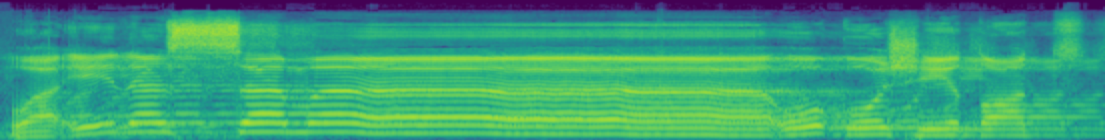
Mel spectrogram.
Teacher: mat wajib muttasil ya, yaitu pada kalimat as-sama'u, ma itu ada mat tabi'i, kemudian setelahnya ada hamzah yang berkumpul di dalam satu kalimat. Ini kalau di dalam tajwid biar indah ini membacanya 4 harokat ya.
